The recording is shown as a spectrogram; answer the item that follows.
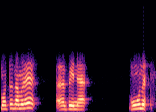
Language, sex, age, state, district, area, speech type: Malayalam, female, 18-30, Kerala, Wayanad, rural, conversation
